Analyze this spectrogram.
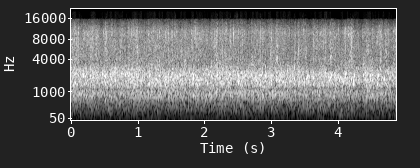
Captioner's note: applause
